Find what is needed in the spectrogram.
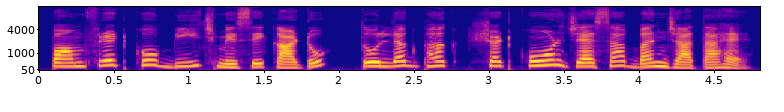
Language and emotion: Hindi, neutral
